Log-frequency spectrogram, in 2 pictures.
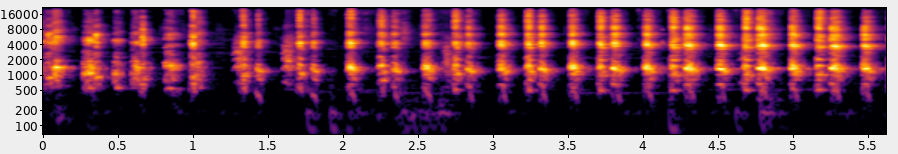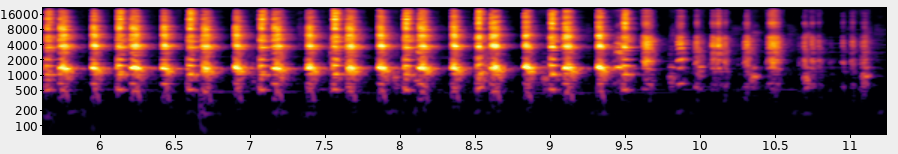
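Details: Tethered hunting decoy chukar partridge from the Khoja Mumin salt mountain gives a rapid, steady series of clucking notes, about two per second, running continuously with slight rises and falls in loudness.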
